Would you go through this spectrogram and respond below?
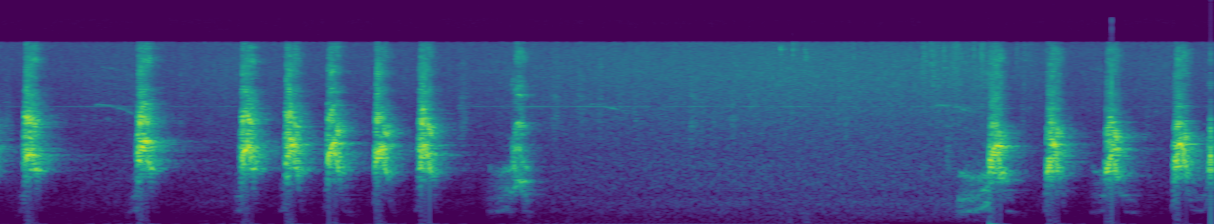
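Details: Adi, a Beagle dog, barking on meeting a poodle friend: a quick run of sharp, loud barks about every half second, a quiet pause of several seconds, then four more barks in a row.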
